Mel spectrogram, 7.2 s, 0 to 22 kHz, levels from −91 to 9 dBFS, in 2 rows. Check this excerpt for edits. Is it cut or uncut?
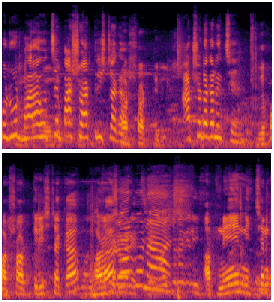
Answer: uncut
